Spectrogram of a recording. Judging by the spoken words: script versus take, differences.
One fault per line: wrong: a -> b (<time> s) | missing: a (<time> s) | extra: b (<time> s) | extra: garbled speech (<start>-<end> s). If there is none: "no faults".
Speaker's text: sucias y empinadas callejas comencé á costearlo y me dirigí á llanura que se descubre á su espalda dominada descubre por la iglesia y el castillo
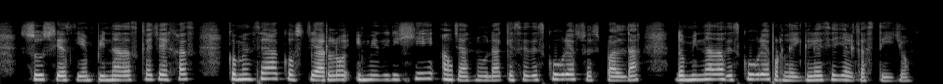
no faults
